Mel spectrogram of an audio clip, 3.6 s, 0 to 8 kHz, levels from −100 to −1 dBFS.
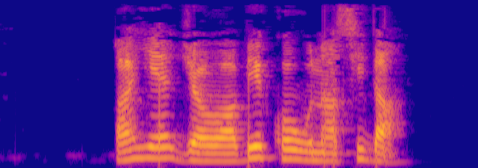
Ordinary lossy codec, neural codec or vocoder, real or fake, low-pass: MP3, 32 kbps; none; real; 7.2 kHz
